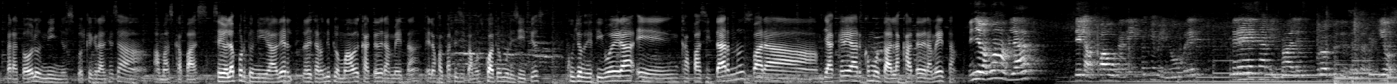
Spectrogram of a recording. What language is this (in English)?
Spanish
